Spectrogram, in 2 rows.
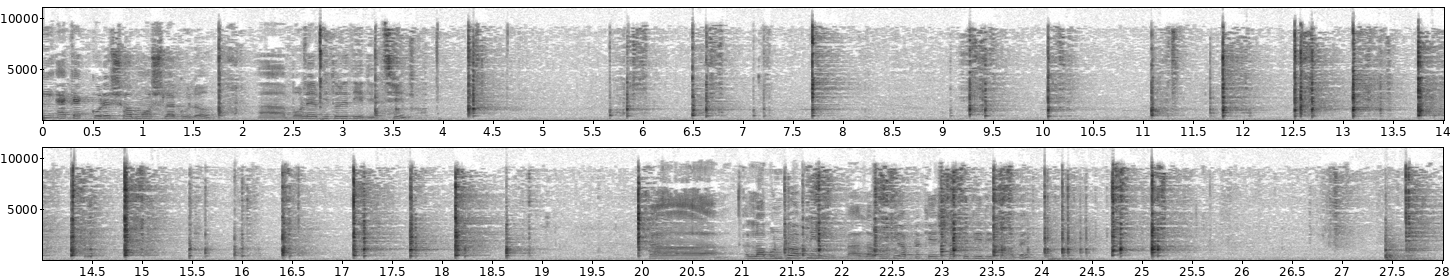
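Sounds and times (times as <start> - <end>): spoon tapping mixing bowl: 11.1 - 18.9, 21.3 - 25.4.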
